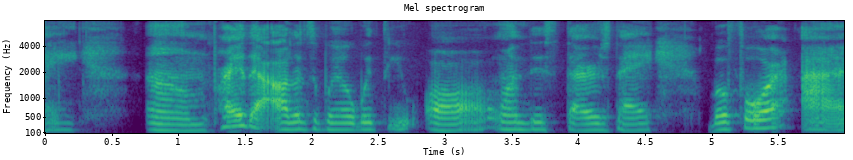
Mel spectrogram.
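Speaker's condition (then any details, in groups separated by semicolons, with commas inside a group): Cerebral palsy, spastic; now talking and breathing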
